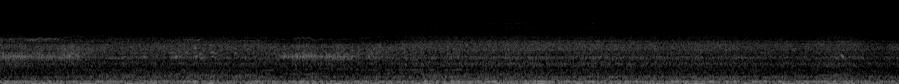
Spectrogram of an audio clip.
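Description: Wind rushing over the microphone of a pilot-mounted camera in paraglider flight: a steady low rumble with a hiss above it.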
